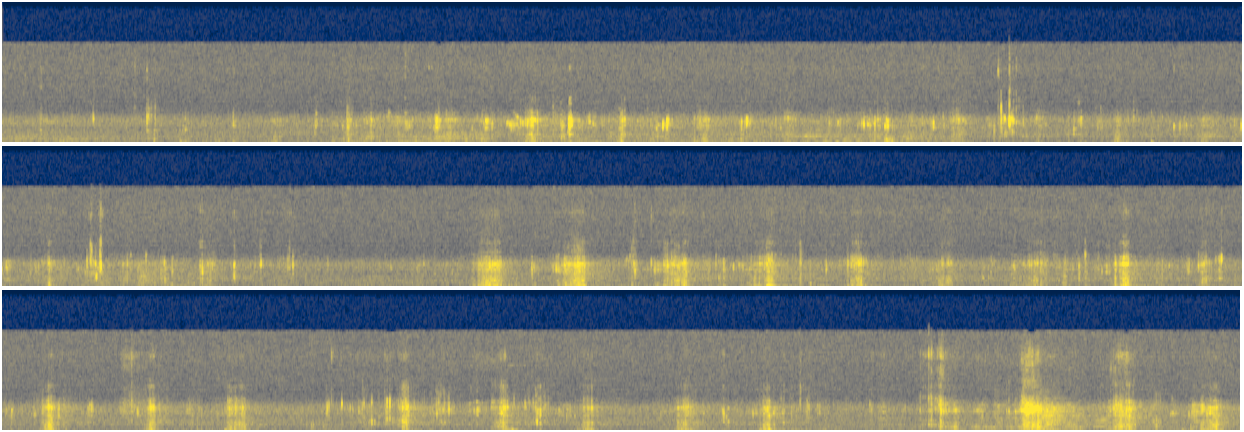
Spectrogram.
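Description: A person biting and chewing raw shrimp cured in fish sauce, the flesh made crunchy by a soda-water soak: wet, crisp chewing clicks. About halfway through the chewing grows louder and settles into a regular beat of about two chews a second.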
